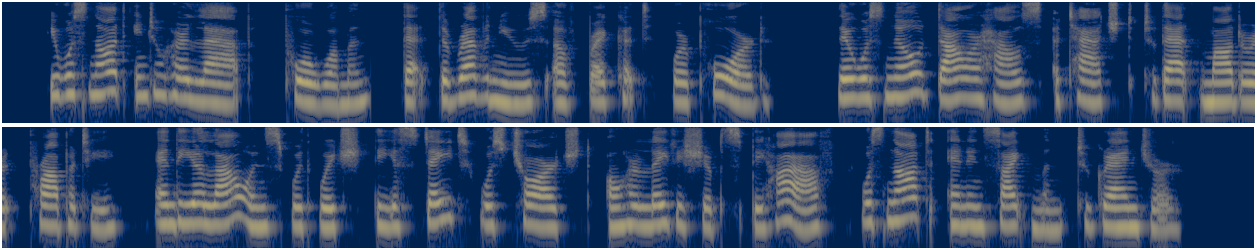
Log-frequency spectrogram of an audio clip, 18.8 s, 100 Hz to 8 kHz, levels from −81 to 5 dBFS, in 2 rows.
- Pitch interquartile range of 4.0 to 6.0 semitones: No, narrow, 2.4 semitones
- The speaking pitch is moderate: No, high, 225 Hz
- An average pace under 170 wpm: Yes, average, 140 wpm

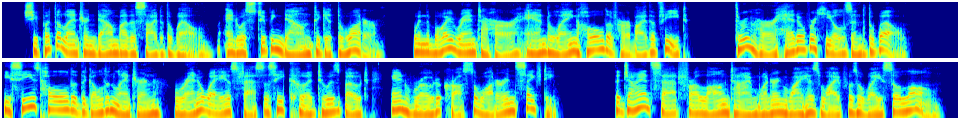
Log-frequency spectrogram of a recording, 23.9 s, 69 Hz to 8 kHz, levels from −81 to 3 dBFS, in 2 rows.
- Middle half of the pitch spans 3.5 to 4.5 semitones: No, average, 5.2 semitones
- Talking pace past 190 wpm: Yes, average, 200 wpm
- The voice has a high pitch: No, low, 105 Hz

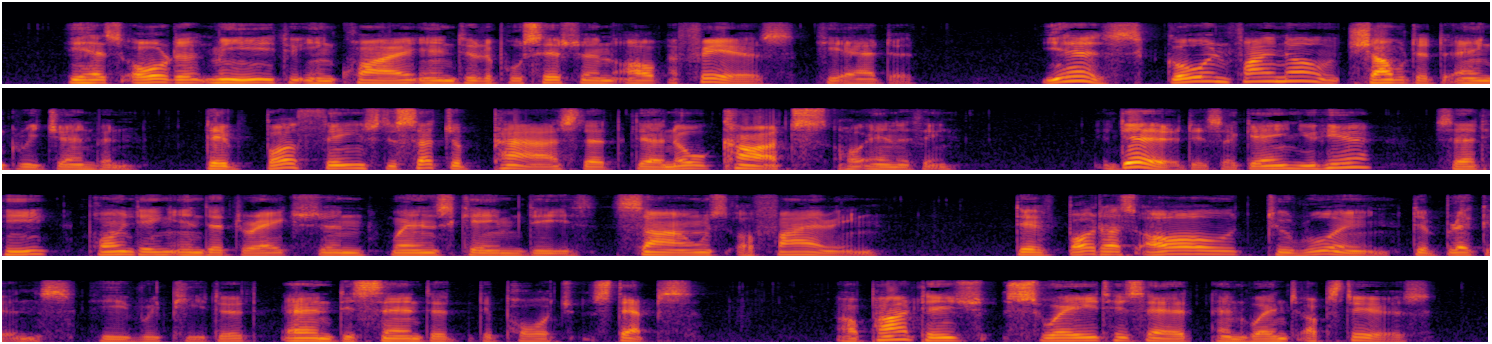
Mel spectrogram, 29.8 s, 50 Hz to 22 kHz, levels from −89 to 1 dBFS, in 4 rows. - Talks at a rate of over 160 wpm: No, average, 155 wpm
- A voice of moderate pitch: No, low, 120 Hz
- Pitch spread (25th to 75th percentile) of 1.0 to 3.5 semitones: No, average, 4.0 semitones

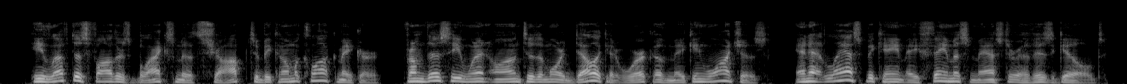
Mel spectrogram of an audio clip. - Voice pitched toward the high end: No, low, 120 Hz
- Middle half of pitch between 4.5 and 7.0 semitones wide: Yes, wide, 5.5 semitones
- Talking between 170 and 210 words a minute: Yes, average, 180 wpm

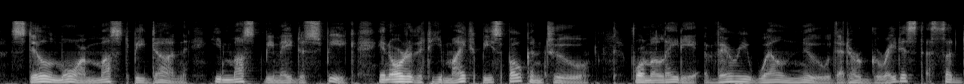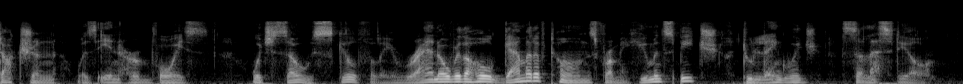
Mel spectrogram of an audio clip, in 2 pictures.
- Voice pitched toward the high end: No, very low, 95 Hz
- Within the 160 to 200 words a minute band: No, average, 145 wpm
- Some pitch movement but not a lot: No, wide, 6.9 semitones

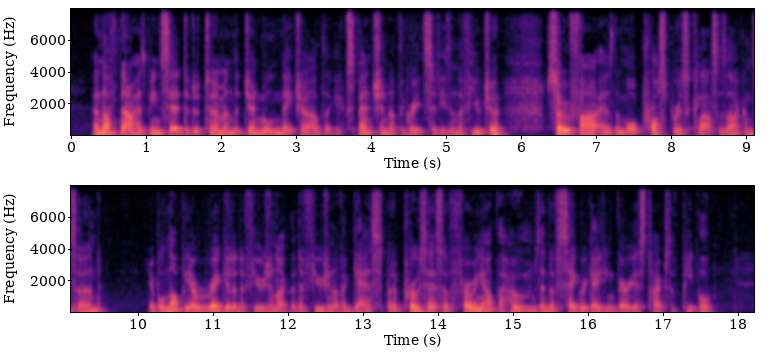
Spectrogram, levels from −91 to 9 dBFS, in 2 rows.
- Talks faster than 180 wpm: Yes, average, 190 wpm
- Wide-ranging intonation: Yes, wide, 6.3 semitones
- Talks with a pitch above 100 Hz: No, very low, 95 Hz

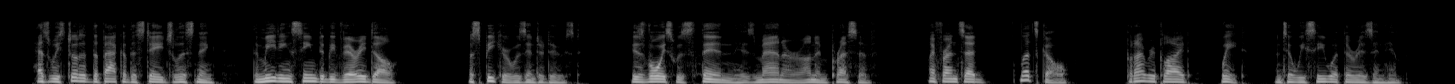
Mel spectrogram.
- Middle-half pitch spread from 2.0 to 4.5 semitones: No, average, 5.2 semitones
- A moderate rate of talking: Yes, average, 185 wpm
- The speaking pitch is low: Yes, low, 110 Hz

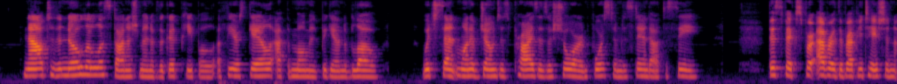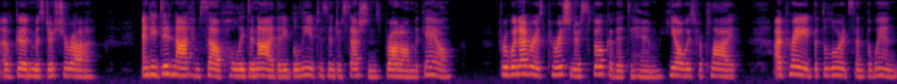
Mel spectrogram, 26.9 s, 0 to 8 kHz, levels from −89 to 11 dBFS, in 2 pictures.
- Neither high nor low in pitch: No, high, 195 Hz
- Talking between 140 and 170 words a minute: No, average, 180 wpm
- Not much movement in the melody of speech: Yes, narrow, 2.1 semitones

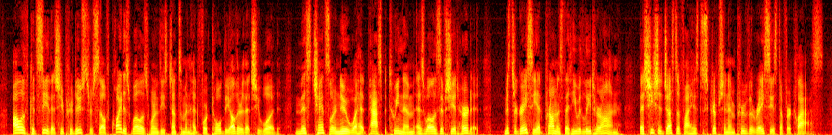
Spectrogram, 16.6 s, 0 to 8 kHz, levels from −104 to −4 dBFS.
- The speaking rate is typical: No, fast, 220 wpm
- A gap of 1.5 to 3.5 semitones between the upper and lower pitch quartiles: No, average, 4.4 semitones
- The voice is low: Yes, low, 110 Hz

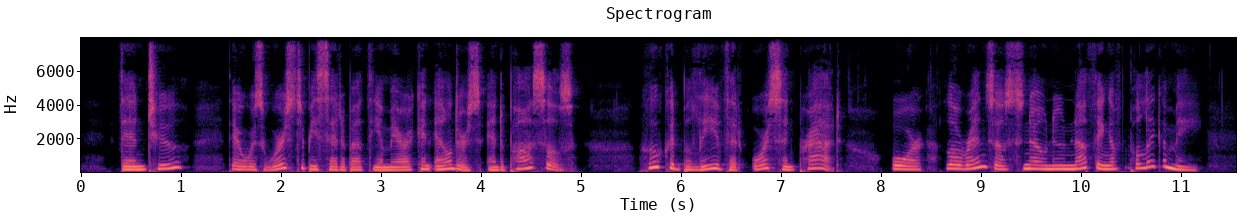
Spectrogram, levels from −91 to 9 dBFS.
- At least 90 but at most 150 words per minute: Yes, average, 145 wpm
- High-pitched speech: Yes, high, 205 Hz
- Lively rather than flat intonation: Yes, wide, 5.8 semitones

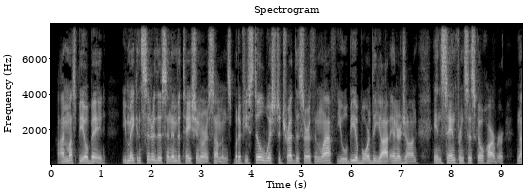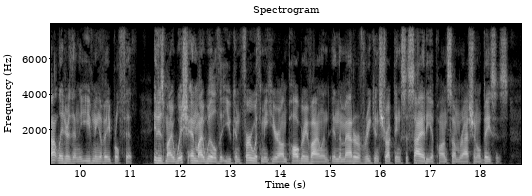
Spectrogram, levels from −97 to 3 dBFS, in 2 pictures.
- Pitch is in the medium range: No, low, 120 Hz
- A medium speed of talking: No, fast, 220 wpm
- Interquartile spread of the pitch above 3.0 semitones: No, narrow, 2.5 semitones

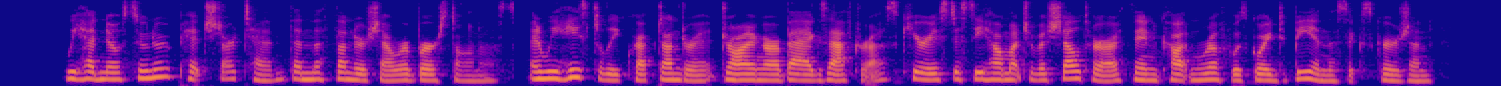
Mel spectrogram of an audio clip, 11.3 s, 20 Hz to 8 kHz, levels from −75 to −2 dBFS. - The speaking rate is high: Yes, fast, 235 wpm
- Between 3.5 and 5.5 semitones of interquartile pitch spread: No, average, 3.1 semitones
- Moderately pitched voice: Yes, medium, 170 Hz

